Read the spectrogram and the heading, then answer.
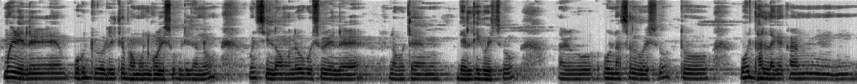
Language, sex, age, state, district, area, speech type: Assamese, male, 30-45, Assam, Biswanath, rural, spontaneous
